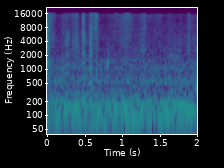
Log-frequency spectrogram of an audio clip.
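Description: Faint rustling and light scratching of acrylic yarn being drawn and worked with a crochet hook, with a few small ticks about half a second in, over a low steady hum.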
